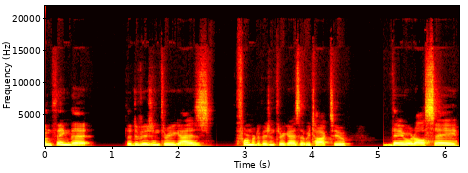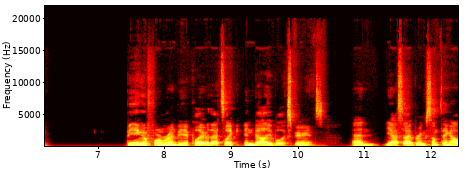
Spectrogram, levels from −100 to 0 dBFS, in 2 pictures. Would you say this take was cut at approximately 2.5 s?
yes; 2 cuts; at 2.5 s, 5.1 s

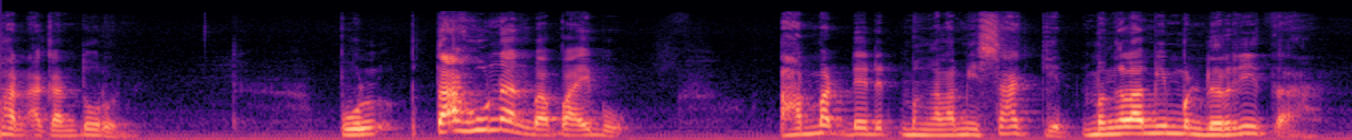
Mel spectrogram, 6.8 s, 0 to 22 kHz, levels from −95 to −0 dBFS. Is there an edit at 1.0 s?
no; 0 cuts

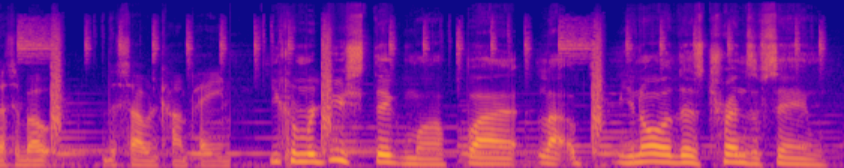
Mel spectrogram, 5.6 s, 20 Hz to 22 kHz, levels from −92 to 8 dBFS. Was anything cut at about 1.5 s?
yes; 1 cut; at 1.5 s

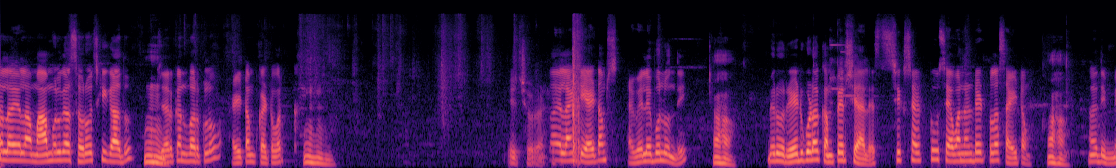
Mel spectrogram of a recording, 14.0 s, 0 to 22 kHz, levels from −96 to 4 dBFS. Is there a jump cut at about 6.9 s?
yes; 1 cut; at 6.9 s

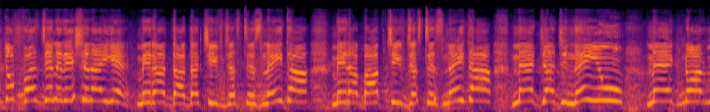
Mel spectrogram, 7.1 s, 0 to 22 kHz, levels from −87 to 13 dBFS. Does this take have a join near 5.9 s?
no; 1 cut; at 1.3 s

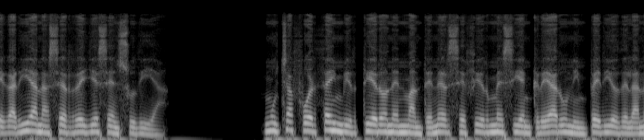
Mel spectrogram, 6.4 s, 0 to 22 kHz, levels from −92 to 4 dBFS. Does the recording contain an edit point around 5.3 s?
yes; 1 cut; at 5.3 s

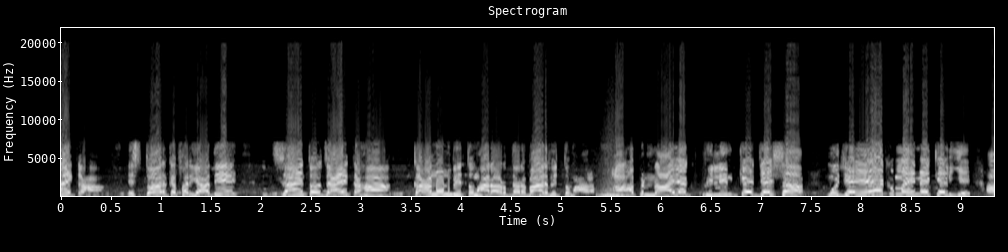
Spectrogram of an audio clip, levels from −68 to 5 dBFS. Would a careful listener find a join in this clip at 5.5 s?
yes; 1 cut; at 5.5 s

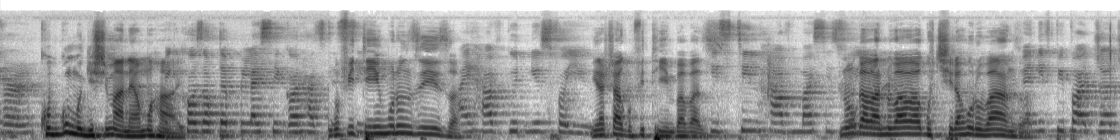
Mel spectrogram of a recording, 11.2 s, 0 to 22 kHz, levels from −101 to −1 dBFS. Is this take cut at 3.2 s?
yes; 1 cut; at 3.2 s

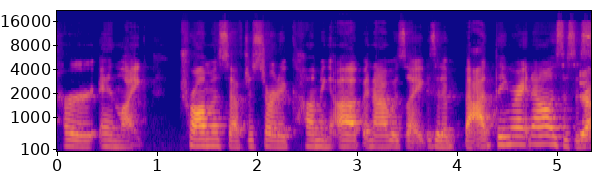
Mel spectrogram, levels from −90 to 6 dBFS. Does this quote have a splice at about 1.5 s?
no; 1 cut; at 3.7 s

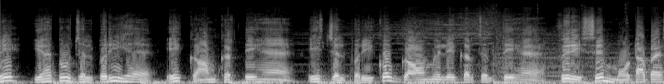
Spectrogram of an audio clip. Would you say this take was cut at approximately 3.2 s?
no; 0 cuts

